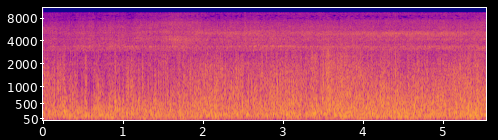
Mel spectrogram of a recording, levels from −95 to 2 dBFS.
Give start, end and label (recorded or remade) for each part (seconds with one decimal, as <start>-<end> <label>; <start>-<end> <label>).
0.0-5.5 recorded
